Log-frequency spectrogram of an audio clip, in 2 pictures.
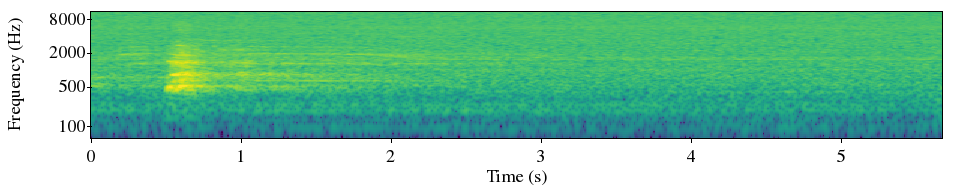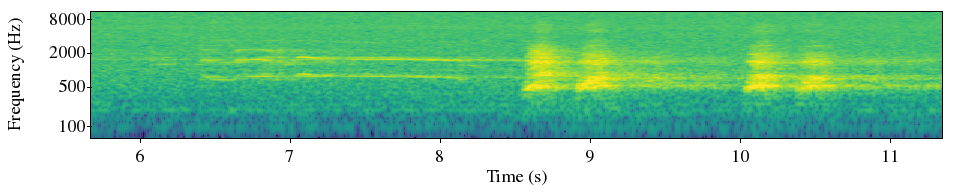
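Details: At night in Pyrga, Rex the dog gives a lone bark, then a long, drawn-out tonal call sounds in the middle stretch, followed by two paired bursts of short, loud barks near the end.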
